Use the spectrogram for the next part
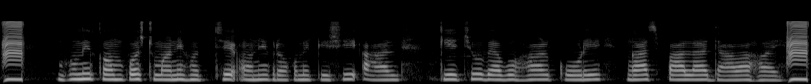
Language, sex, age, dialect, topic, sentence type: Bengali, female, 25-30, Northern/Varendri, agriculture, statement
